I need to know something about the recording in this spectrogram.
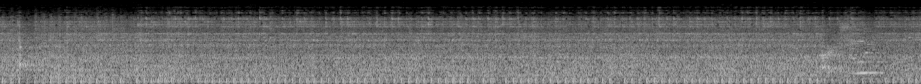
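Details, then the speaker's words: Shop mini bike small single-cylinder engine after fixing a loose throttle bolt and refitting airbox: even, quick putter at low steady idle, no hunting or surging, idle no longer creeping; normal idle. "sounds better that's a lot more like where it okay I'm pretty that I got that problem took care of yeah see it's not creeping no more that's good"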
